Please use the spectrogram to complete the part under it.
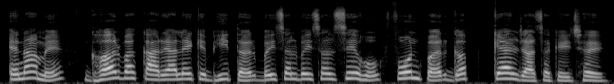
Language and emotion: Maithili, neutral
